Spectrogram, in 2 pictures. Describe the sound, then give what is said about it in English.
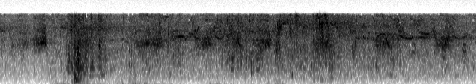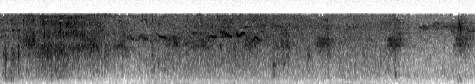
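Mandarin ducks courting in a broad-leaved forest in spring: many short, bright calls and quacks overlap through the whole clip. No voices are heard. “It's spring in the great broad-leaved forests of Eastern Europe and Asiatic Russia. The mandarin ducks are courting.”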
